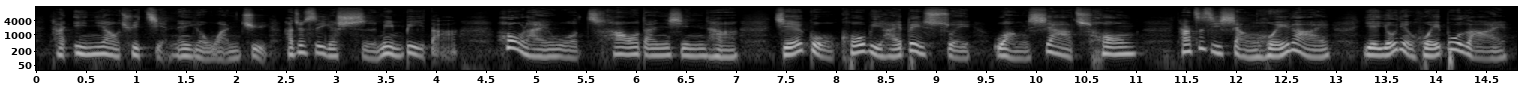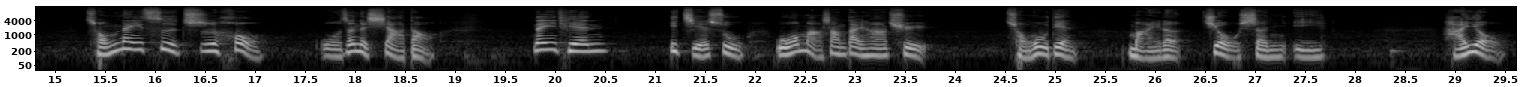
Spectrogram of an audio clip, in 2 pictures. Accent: Taiwan; moved away as an adult; also born or lived in United States; 我在台湾我其实是一个都市长大的小孩

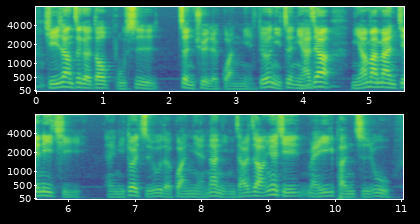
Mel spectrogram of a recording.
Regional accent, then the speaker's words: Taiwan; 我们台湾这边

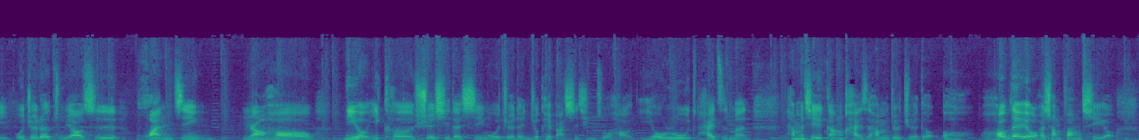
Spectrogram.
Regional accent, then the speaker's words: Orchid Island, Taitung County, Taiwan; moved away as an adult; also born or lived in Taichung; 我在台中工作很久，我才回到家乡服务这样子。

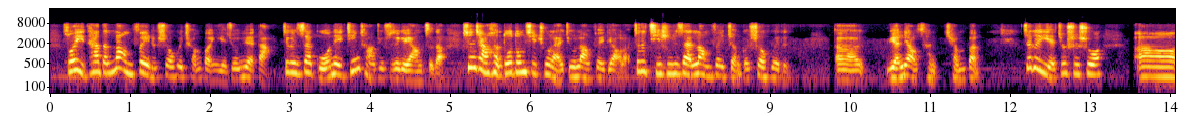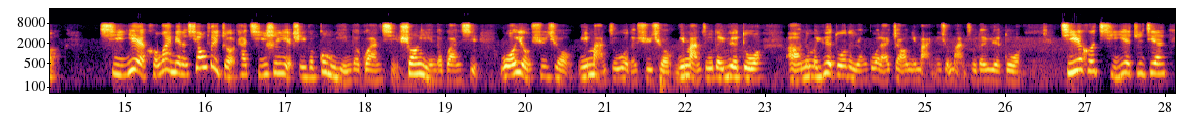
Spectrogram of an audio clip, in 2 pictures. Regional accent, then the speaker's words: China; 我们中国人

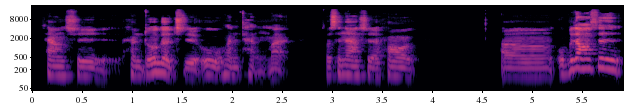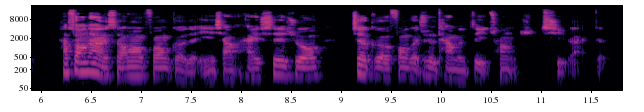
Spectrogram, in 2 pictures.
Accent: Taiwan; 我是台湾。哎，我们这样会不会被消失啊？

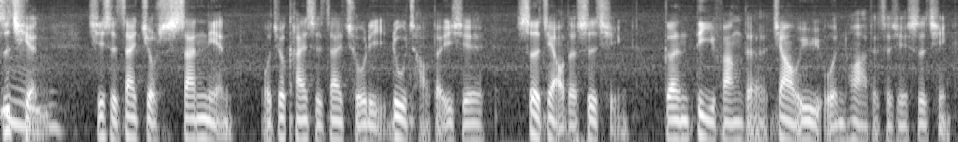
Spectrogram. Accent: Lunbei, Yunlin County, Taiwan; 好，呃，我是云林的的子弟啦，哈，那是仑背乡。那因为我读书在嘉义师院，在民雄。

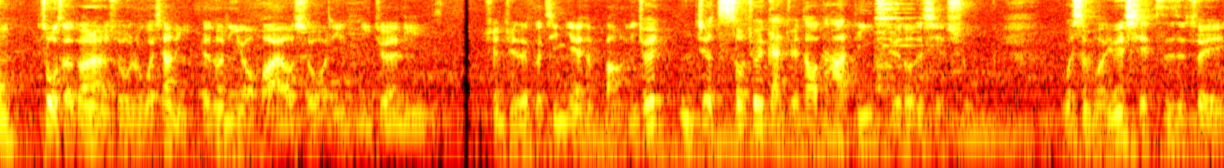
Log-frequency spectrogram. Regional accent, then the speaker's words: Taoyuan, Taiwan; 像我是桃园人啊，

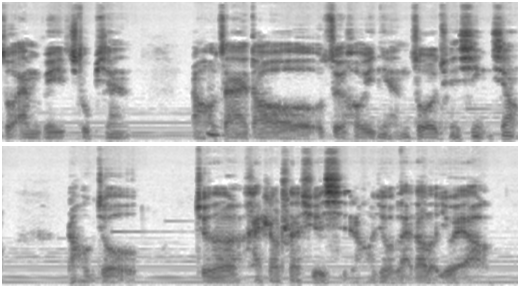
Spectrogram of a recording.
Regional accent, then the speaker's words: Taiyuan, Shanxi, China; moved away as an adult; now in London, United Kingdom; 我是出生于山西省太原市，然后就是一个比较，比较算是内陆的一个省会城市吧

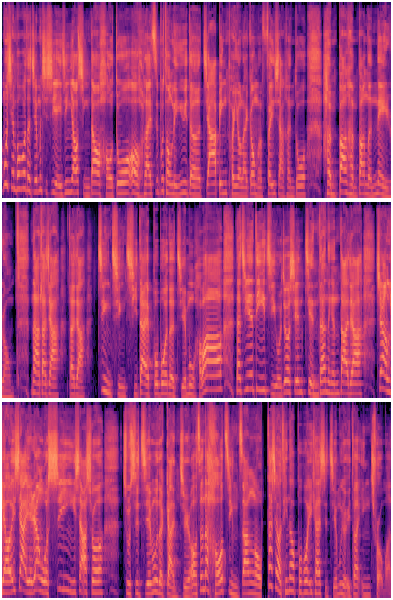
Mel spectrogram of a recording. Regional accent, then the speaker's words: Taiwan; also born or lived in Los Angeles, United States; 我从小其实是在台湾长大的。那我呃，国中、高中的时候，就只是寒暑假会去呃美国游学，看奶奶

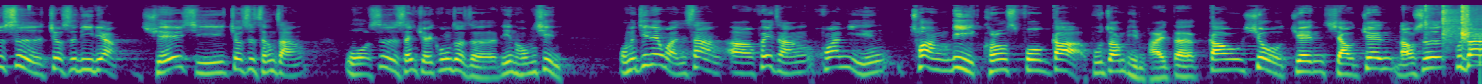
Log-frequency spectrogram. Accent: Taichung, Taiwan; 在台中来讲，我们是比较落后未开花的一区

